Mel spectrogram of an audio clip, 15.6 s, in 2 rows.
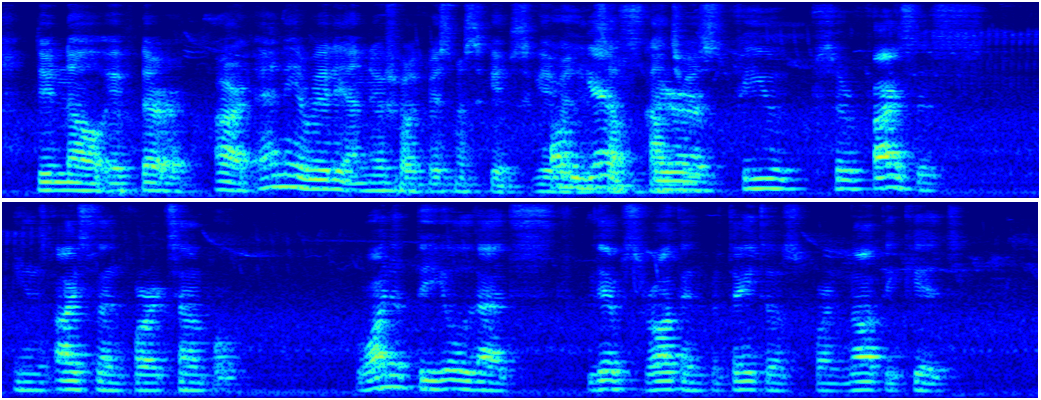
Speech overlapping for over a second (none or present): present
